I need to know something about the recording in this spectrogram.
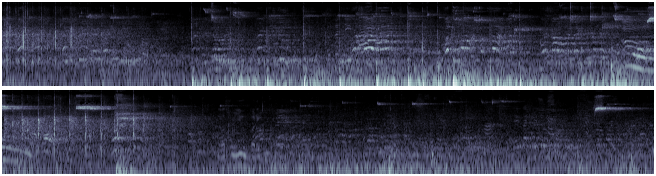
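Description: A basketball bouncing on a hardwood gym floor during play, with players and spectators calling out. Short high squeaks and tones come and go through it.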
